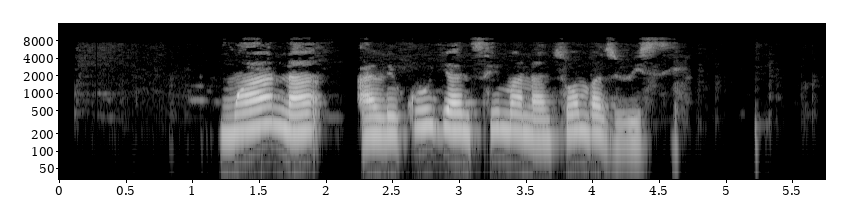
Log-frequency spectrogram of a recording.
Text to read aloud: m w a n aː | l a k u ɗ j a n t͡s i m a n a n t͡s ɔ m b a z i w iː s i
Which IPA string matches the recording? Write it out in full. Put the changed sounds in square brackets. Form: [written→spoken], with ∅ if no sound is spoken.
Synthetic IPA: m w a n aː | l [a→i] k u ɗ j a n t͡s i m a n a n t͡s ɔ m b a z i w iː s i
